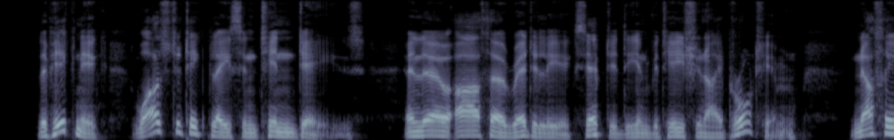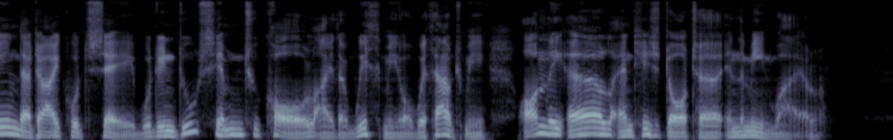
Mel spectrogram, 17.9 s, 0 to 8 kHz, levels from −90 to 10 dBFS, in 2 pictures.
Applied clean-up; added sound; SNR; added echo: none; none; none; none.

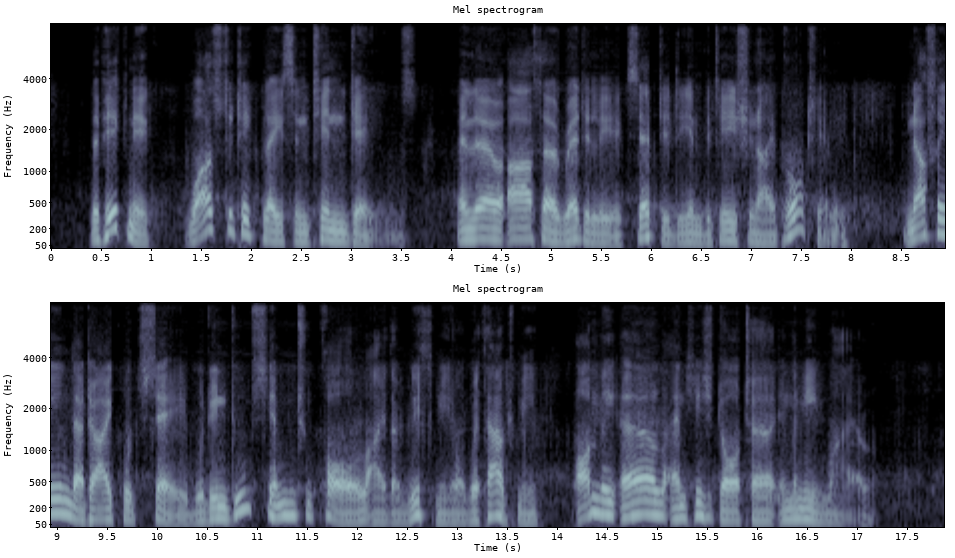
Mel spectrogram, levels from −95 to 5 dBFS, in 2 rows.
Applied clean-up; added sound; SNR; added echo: neural separator model SepFormer DNS4.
